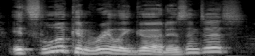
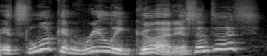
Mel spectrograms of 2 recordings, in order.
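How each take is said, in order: First: Louder, higher, upbeat admiration; pleased self-praise. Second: Loud, high, breaking into a laugh; hammed-up delight, squeaking up on the question; over-the-top self-praise. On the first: Real, not acted. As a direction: show off the work, inviting agreement. Admires the build, first take.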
